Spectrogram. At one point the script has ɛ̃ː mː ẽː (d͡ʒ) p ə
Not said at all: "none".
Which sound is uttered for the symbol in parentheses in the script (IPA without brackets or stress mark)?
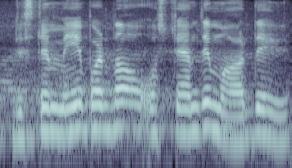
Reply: none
